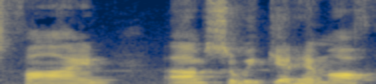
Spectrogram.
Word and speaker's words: Fien: 2 high school players that are coming into play in this range are Gavin Fine. It's spelled Fien.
